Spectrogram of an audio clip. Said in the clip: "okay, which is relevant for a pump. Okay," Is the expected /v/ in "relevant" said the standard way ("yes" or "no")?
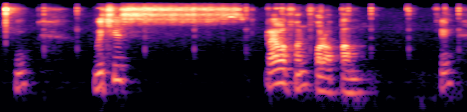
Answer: no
